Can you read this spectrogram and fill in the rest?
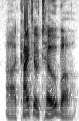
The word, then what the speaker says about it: Kaito Toba: Kaito Toba on the podium in third.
